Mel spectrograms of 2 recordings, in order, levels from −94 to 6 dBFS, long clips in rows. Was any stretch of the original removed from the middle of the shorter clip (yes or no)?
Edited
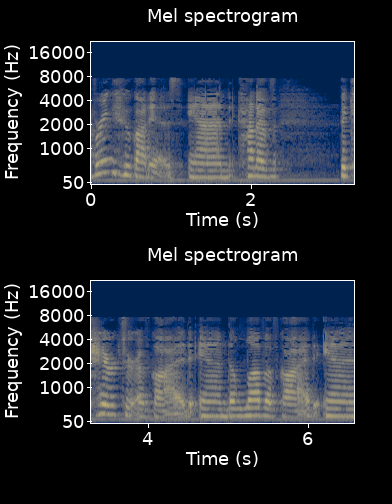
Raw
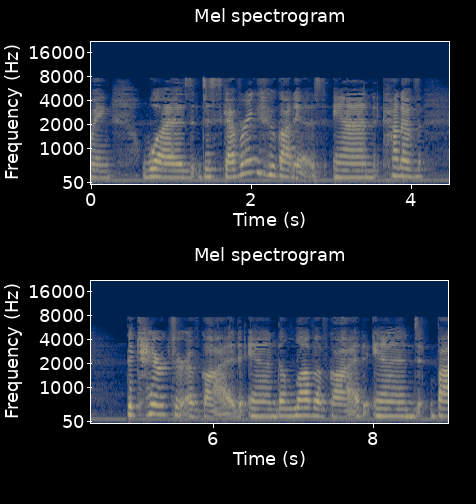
no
